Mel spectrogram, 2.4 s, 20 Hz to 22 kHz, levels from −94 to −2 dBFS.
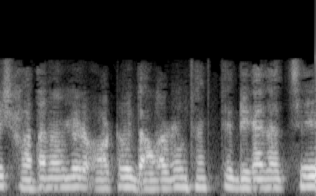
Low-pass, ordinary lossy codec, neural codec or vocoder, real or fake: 7.2 kHz; MP3, 32 kbps; codec, 16 kHz, 1 kbps, FreqCodec, smaller model; fake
